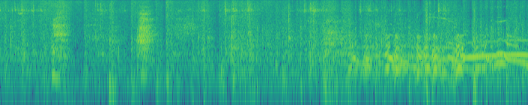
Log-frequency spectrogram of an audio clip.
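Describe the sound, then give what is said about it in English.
Wolves bark and yip in a lively chorus, with sharp scattered barks at first, then a rising tangle of high yips and short howls near the end. “They're leading us to the cabin, aren't they? Hmm? And you thought you didn't talk wolf.”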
